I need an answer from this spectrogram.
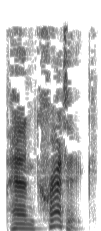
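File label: "pancratic", British English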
